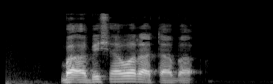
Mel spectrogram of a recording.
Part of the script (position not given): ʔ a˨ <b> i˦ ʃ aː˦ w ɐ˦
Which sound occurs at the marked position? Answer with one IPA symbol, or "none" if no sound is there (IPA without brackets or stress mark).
b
